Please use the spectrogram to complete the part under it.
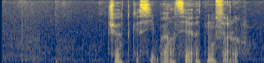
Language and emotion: Russian, neutral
